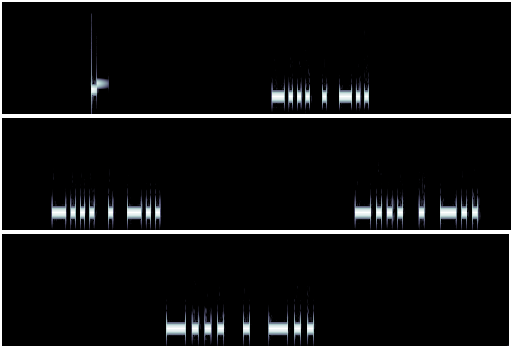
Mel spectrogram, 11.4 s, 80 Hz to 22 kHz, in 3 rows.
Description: Morse code, heard as a keyed tone, about 33 wpm, 700 Hz. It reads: BED BED BED BED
